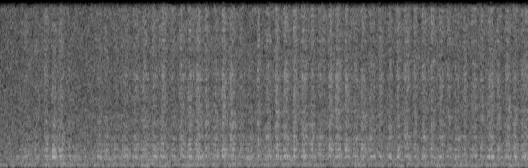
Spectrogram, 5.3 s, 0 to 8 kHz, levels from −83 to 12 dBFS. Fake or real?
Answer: real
